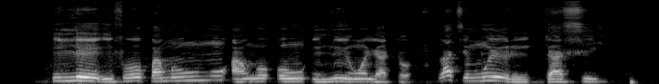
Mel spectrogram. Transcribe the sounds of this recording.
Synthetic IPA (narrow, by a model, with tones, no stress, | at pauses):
i˧le˦i˨fo˨˦k͡pa˧mɔ̃˦wũ˦mũ˦ʔa˦˨wɔ̃˧o˧hũ˧i˨nũ˨˦i˦˨w̃ɔ̃˧ja˨tɔ˨ | la˦ti˧mũ˦e˦˨ɾe˨ɡa˧si˧˦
